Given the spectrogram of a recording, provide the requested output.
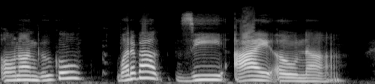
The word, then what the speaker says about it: Ziona: If we want something that feels biblical and prophetic but is fresh enough to own on Google, what about Ziona? It's 3 syllables.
